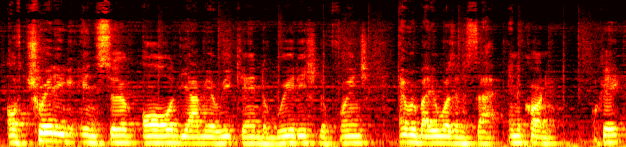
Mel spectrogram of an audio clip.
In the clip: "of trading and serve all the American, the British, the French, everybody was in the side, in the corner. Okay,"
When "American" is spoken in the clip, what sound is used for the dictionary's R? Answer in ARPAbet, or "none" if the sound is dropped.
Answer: W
